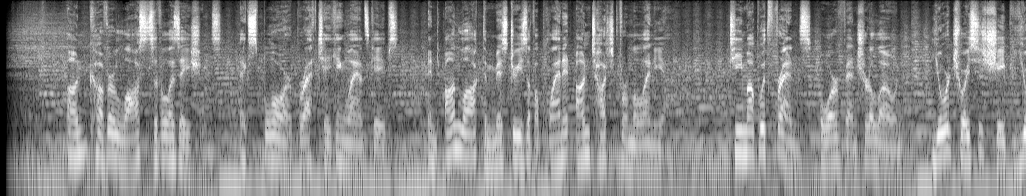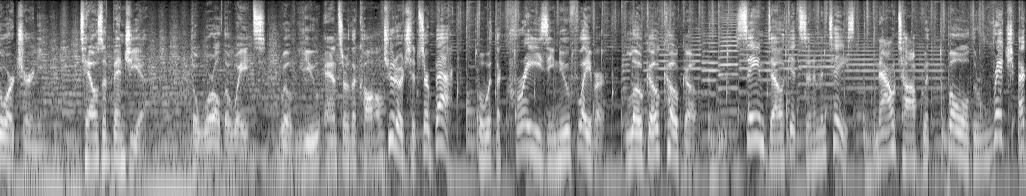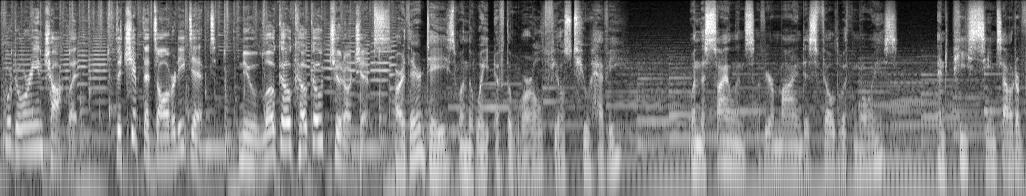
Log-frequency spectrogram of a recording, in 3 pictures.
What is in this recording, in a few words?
Commercial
